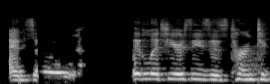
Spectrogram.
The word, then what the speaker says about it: Lityerses: I think it's Lityerses is how you pronounce it.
